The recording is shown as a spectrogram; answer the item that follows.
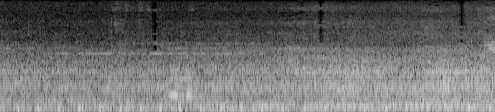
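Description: A motor vehicle engine idling close by: a steady low rumble.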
